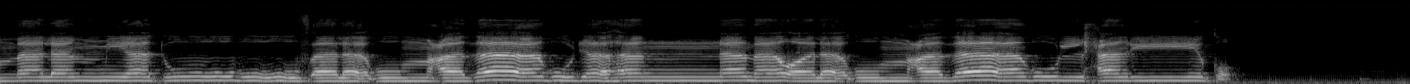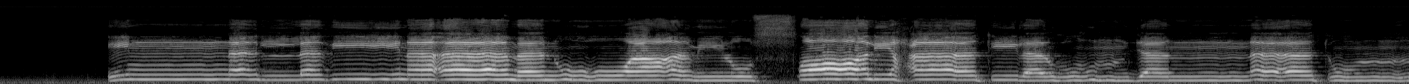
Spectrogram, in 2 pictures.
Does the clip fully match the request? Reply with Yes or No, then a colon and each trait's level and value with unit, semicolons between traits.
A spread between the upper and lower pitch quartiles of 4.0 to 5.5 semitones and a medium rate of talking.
No: average, 4.4 semitones; slow, 35 wpm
